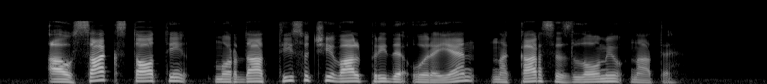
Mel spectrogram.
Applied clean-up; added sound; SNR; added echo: none; none; none; none.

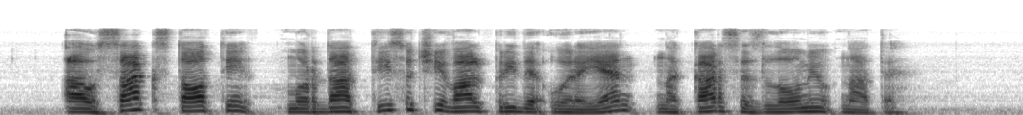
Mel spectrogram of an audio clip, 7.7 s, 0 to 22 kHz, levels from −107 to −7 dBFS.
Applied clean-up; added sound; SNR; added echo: none; none; none; reverberation time 0.3 s.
